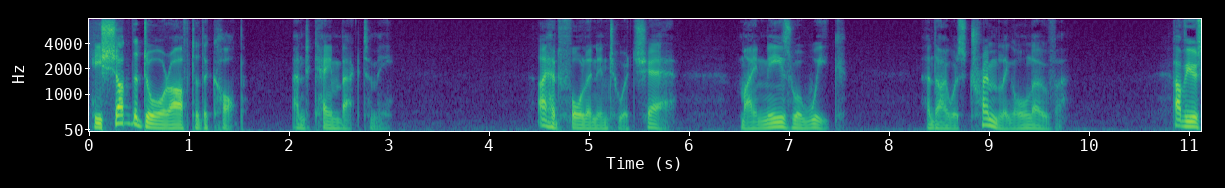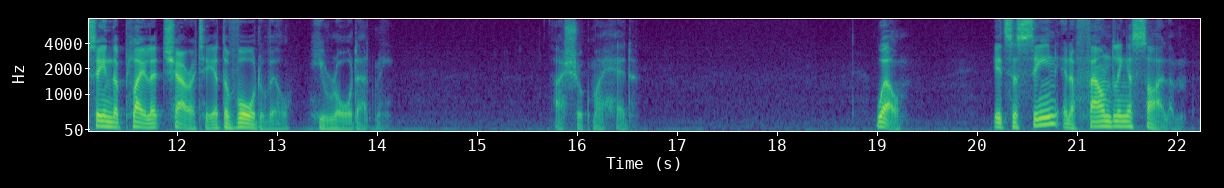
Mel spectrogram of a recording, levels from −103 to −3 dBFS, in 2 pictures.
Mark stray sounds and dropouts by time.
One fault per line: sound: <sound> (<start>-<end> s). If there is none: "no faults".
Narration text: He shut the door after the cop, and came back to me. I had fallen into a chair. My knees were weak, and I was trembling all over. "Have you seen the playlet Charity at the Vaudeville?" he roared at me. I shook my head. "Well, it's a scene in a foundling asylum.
no faults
